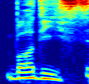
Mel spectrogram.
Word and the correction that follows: buddies: Disculpa mi pronunciación. – Somos buddies.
